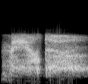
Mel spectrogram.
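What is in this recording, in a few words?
sorry, gendarmerie female; vo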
